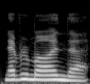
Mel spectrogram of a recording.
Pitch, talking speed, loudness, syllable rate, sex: 210 Hz, 200 wpm, -10 LUFS, 4.7 syllables/s, female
